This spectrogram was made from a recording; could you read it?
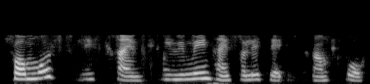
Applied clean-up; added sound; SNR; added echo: neural mask model Resemble Enhance denoiser.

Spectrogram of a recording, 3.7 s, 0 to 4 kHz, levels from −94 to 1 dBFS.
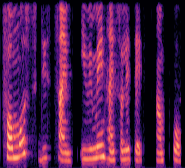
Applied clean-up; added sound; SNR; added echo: none; none; none; none.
